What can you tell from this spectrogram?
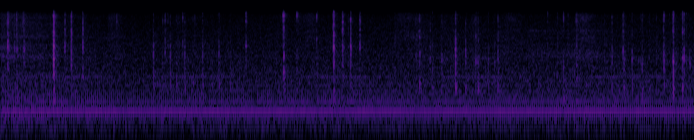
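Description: Faint, scattered keystrokes on a computer keyboard as text is typed, over a faint steady hum.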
